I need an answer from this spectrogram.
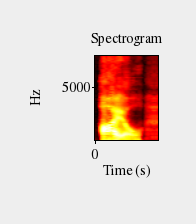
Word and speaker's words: aisle: Word 2, aisle. A-I-S-L-E. The long path between the shelves. Remember, the S is silent.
